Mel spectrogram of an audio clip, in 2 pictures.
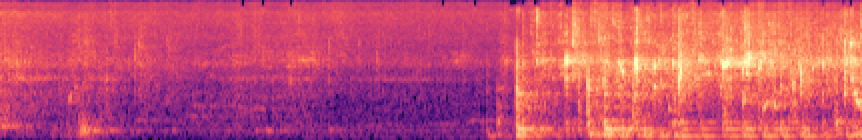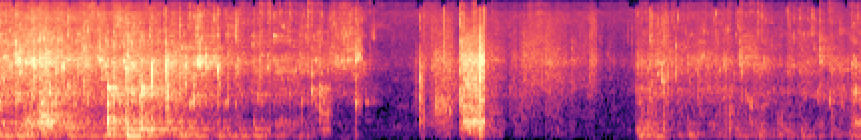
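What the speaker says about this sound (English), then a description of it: "we're going to fill it back up with methylated spirits" Methylated spirits is poured into a car intercooler, making a steady, close gurgling splash for several seconds before it breaks into a few shorter glugs and stops.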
